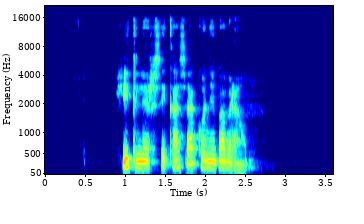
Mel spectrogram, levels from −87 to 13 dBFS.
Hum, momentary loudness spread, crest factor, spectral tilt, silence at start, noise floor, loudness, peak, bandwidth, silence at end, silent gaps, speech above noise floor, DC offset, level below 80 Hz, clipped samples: none; 9 LU; 20 dB; -4.5 dB/octave; 0.9 s; -86 dBFS; -25 LUFS; -6 dBFS; 16.5 kHz; 1 s; none; 62 dB; under 0.1%; -64 dBFS; under 0.1%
